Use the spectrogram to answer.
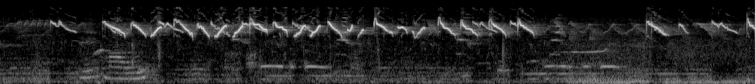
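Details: High, rapid twittering of the Oriental white-eye played as a lure to attract wild ones, zigzagging thin notes strung in a quick chattering run, then a brief lull and a few final chirps, soft low rumble behind.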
